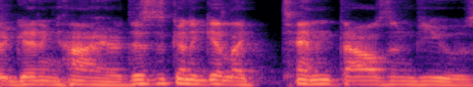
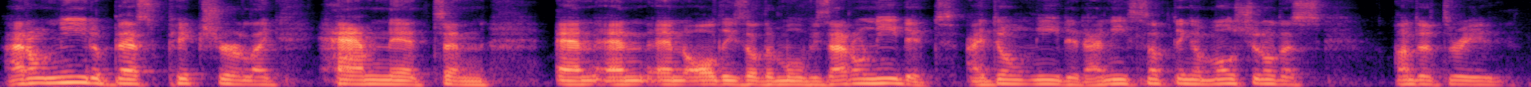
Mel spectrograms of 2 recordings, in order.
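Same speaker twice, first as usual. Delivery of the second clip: usual speaking voice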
